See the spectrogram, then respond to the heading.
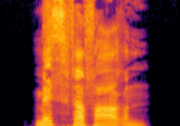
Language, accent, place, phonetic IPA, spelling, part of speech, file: German, Germany, Berlin, [ˈmɛsfɛɐ̯ˌfaːʁən], Messverfahren, noun, De-Messverfahren.ogg
- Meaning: measurement method / process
